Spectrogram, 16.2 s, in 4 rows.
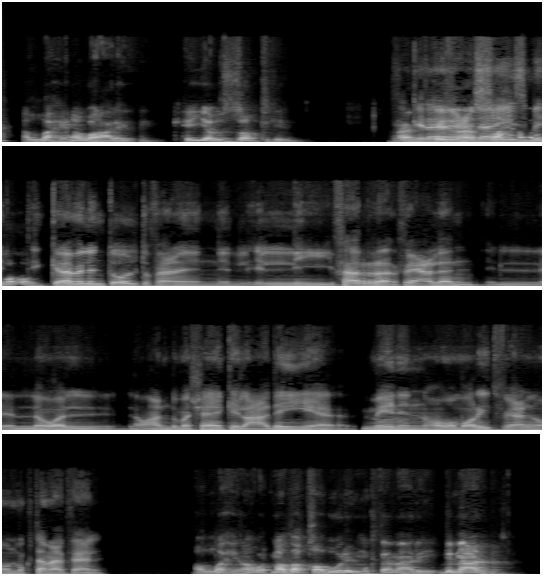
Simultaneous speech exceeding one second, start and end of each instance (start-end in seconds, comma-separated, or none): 2.9-4.3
